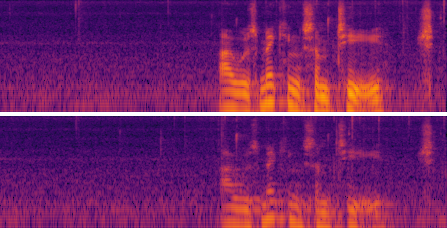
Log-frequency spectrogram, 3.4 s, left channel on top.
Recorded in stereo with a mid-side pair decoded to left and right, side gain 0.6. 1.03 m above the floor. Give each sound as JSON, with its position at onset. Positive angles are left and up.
{"t": 1.6, "sound": "a man speaking", "azimuth_deg": 70, "distance_m": 1.3}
